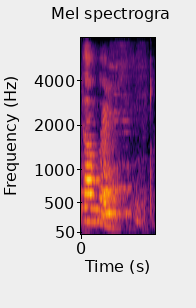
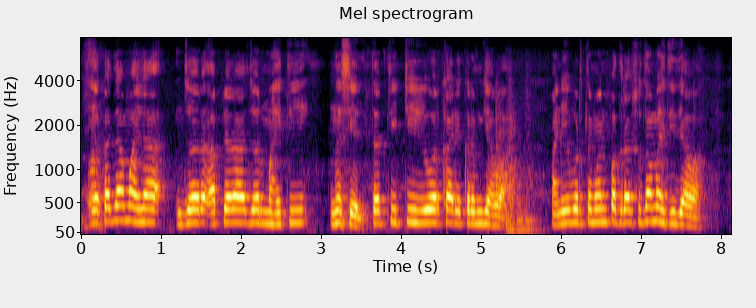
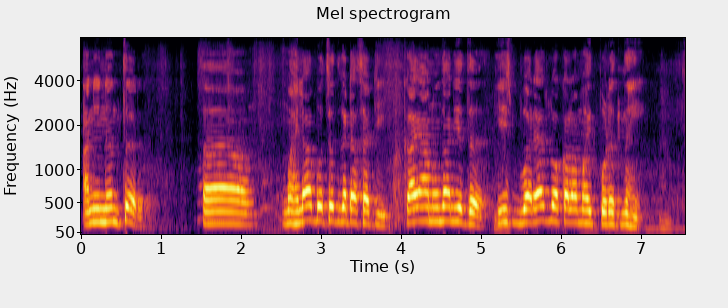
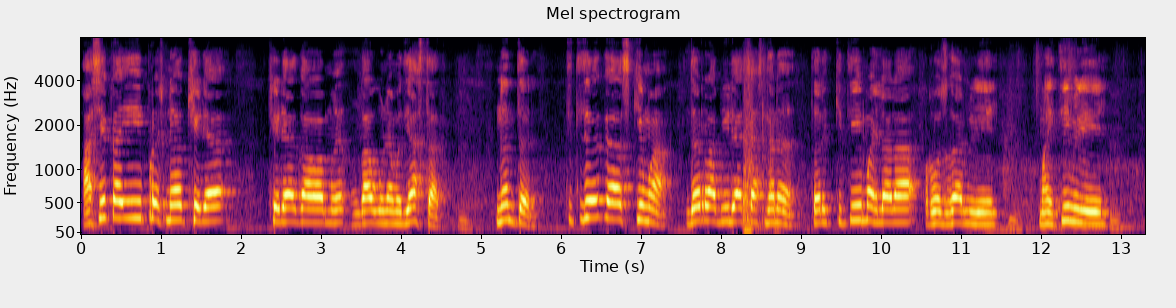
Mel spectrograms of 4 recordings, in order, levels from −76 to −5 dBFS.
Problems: none marked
